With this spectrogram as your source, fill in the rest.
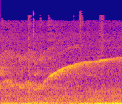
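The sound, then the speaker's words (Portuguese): An emergency siren wails outside and stays in place rather than moving away, its pitch dipping and then sweeping steadily upward in a long rising tone, moderately loud against a rumbling background of street noise with no one talking. “Olha a sirene aí, não vai embora, ficou aqui.”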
